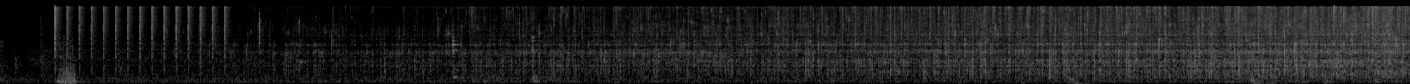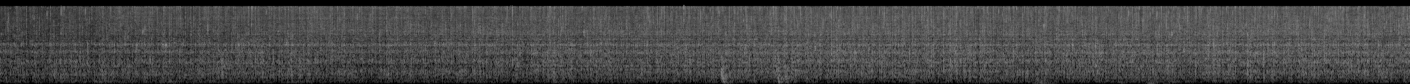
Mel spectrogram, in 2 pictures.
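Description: A gas stove igniter clicks rapidly for about two seconds. Then oil in a frying pan starts to sizzle, growing steadily louder through the first half as green pepper pieces are tipped in and stirred with chopsticks.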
